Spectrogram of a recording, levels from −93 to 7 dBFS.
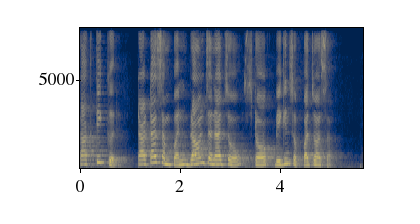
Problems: constant background noise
